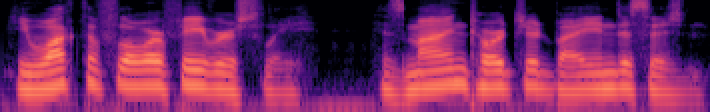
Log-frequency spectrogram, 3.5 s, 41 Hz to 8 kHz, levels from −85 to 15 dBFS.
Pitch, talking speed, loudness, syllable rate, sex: 130 Hz, 170 wpm, -19 LUFS, 5.9 syllables/s, male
